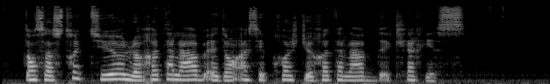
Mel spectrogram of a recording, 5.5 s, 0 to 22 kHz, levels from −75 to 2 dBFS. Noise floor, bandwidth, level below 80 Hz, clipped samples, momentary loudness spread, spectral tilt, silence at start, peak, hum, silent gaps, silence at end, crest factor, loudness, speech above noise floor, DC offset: -55 dBFS; 16.5 kHz; -54 dBFS; under 0.1%; 11 LU; -5.5 dB/octave; 0.25 s; -8 dBFS; none; none; 0.85 s; 16 dB; -25 LUFS; 31 dB; under 0.1%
